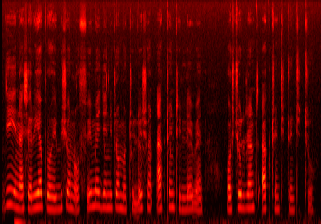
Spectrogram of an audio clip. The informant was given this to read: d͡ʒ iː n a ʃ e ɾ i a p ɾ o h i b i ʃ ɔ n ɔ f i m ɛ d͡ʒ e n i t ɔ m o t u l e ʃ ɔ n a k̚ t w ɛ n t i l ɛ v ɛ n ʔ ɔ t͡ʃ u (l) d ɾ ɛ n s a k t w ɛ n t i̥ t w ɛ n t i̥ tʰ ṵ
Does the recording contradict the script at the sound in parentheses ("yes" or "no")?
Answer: no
